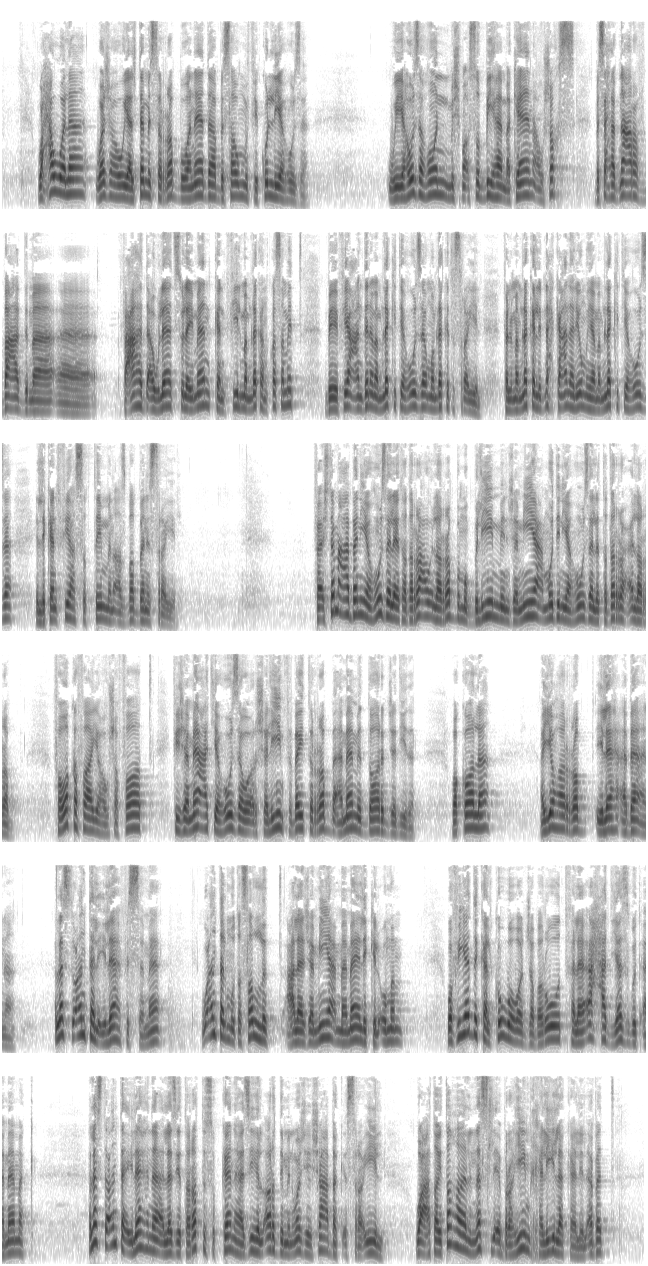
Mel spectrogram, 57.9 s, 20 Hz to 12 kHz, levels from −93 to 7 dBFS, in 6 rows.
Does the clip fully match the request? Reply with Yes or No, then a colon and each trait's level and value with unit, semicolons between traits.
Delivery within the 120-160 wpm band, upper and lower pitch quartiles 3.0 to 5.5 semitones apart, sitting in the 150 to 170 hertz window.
Yes: average, 125 wpm; average, 4.2 semitones; medium, 160 Hz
